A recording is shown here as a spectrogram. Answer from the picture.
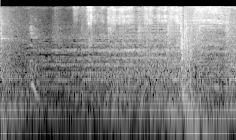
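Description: Movie fight-scene punch sound effects over background score music: a sharp hit right at the start and another near the end, led in by a falling whoosh.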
